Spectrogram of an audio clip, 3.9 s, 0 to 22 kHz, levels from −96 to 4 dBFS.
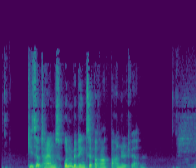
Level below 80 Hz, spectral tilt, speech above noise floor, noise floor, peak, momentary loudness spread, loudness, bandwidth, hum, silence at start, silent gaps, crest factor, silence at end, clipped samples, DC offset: -66 dBFS; -5.5 dB/octave; 41 dB; -66 dBFS; -8 dBFS; 18 LU; -26 LUFS; 16 kHz; none; 0.55 s; none; 20 dB; 1.05 s; under 0.1%; under 0.1%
